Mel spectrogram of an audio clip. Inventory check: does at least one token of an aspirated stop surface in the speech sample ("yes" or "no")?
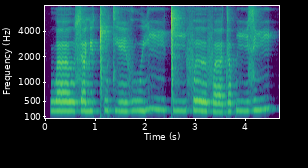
yes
